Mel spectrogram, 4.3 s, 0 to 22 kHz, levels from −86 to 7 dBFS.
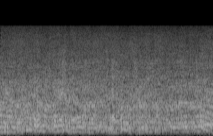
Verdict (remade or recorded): remade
